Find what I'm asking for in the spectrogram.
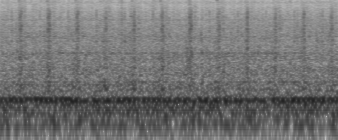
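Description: A pedal-operated drain cleaning machine spins its cable down a drain, giving a steady low motor hum with a rhythmic ticking clatter running throughout, close and continuous with no talking.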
